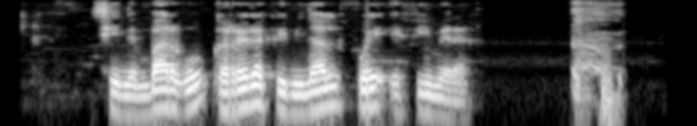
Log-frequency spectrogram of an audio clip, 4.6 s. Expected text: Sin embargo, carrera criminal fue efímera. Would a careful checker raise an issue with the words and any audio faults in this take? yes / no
yes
